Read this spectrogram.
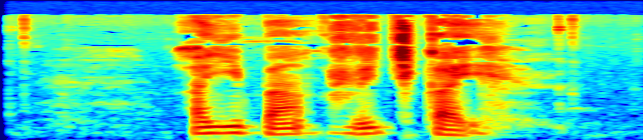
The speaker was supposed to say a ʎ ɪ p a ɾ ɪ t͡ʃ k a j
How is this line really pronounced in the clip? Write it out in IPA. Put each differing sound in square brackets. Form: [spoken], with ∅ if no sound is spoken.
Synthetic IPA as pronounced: a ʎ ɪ p a ɾ ɪ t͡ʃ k a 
